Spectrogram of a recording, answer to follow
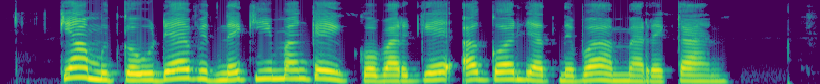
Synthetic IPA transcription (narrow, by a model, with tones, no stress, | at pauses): kɪ˦a˨mu˨t̪̚ko˨u˨dɛ˦vi˨d̪nɛ˦ki˦ma˦ŋɡe˦i˨kɔ˨ba˨ɾɡɛ˦ʔa˦ɡɔ˦lja˨t̪̚nɛ˨bɔ˦a˨ma˨ɾɛ˨ka˦˨n˨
